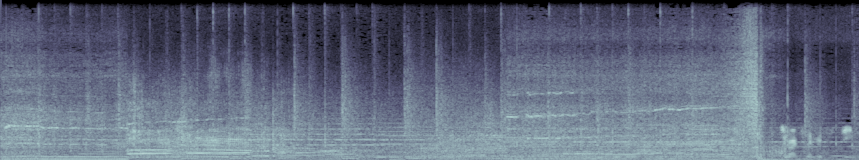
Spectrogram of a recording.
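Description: Porsche race cars at full throttle on a circuit in the Ardennes, a loud, continuous engine roar with shifting pitches as cars pass close, under constant race commentary.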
